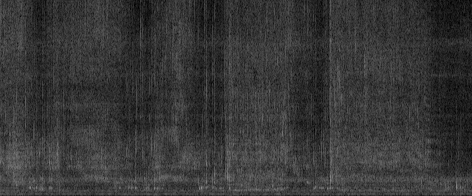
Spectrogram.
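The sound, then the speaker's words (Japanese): A shower sprays steadily, rinsing shampoo out of hair after the shampoo is finished, the water hiss shifting and splashing unevenly as the stream moves across the head. No one speaks. “でしたら、シャンプーはおしまいですので、シャワーで洗い流します。”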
